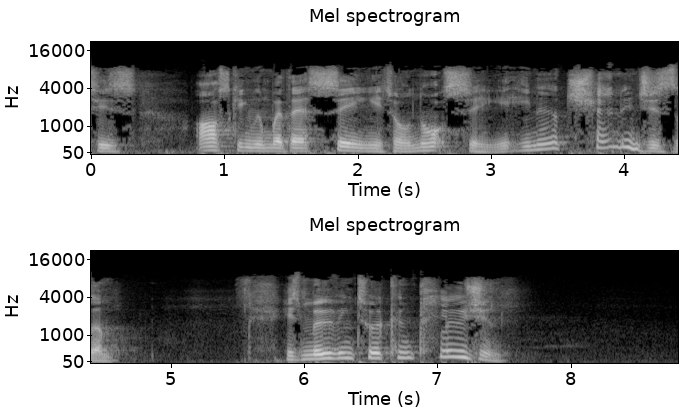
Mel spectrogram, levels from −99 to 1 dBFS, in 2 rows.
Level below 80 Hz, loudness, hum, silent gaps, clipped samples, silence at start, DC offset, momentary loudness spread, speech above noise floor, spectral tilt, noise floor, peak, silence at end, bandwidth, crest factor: -54 dBFS; -27 LUFS; none; none; under 0.1%; 0 s; under 0.1%; 11 LU; 44 dB; -4 dB/octave; -71 dBFS; -8 dBFS; 1.3 s; 10.5 kHz; 20 dB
